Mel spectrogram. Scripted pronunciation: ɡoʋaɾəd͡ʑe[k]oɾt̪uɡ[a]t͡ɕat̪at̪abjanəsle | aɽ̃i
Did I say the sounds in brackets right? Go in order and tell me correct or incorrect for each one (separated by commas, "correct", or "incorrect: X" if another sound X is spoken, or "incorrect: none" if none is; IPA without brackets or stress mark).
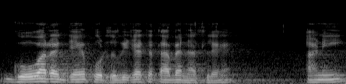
incorrect: p, incorrect: i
